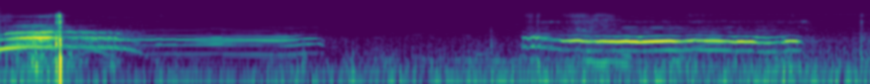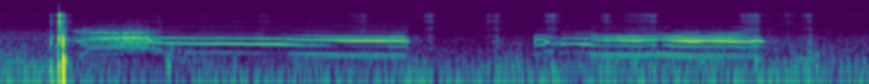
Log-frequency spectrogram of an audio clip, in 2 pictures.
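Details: Boston Terrier puppy refusing to let go of a pillow, giving drawn-out, tonal whines and wavering howl-like cries in several bursts, with short pauses and a sharp click between them.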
